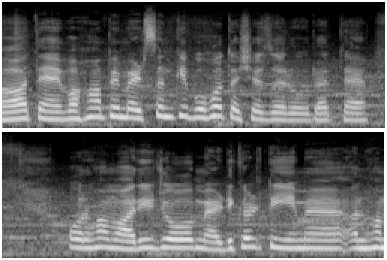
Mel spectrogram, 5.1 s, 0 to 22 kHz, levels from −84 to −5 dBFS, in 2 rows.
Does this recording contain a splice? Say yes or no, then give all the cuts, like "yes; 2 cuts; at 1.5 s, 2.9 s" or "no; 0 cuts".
no; 0 cuts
